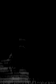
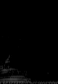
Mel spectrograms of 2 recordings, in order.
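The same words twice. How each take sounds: Both takes have the same delivery.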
